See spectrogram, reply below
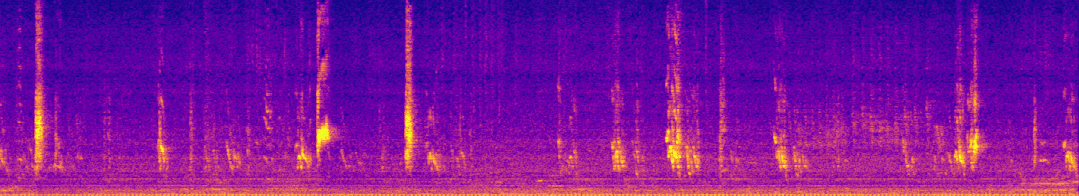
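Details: Breeding pair of budgies chirping at home: scattered sharp, high chirps and little twitters, roughly one every second or so, over a steady low hum.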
